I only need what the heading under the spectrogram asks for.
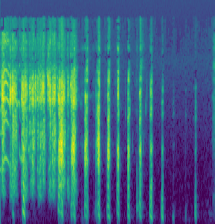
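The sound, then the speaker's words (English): A toy duck in a guitar headstock honks in a rapid, jumbled burst, then settles into a steady run of about a dozen squeaky honks that slow and fade out, with no talking. “Get rid of that duck.”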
